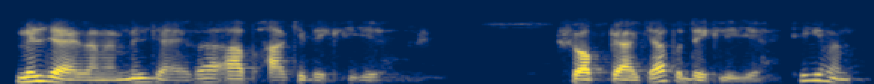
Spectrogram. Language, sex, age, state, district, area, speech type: Urdu, male, 18-30, Delhi, Central Delhi, urban, conversation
